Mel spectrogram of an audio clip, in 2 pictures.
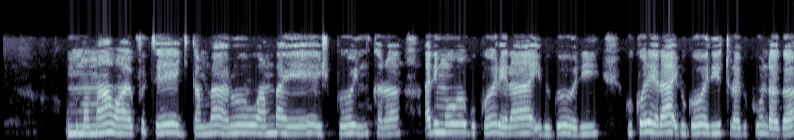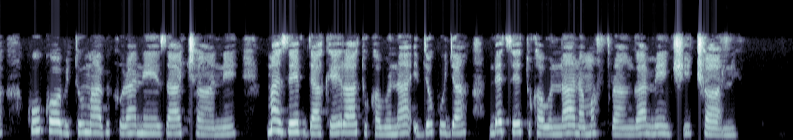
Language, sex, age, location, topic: Kinyarwanda, female, 18-24, Musanze, agriculture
